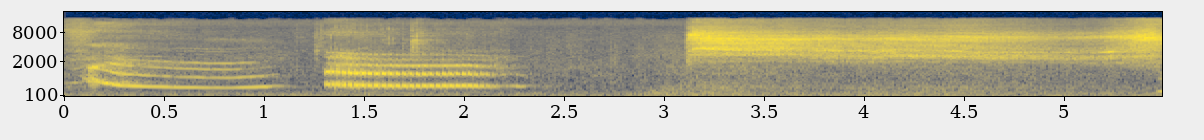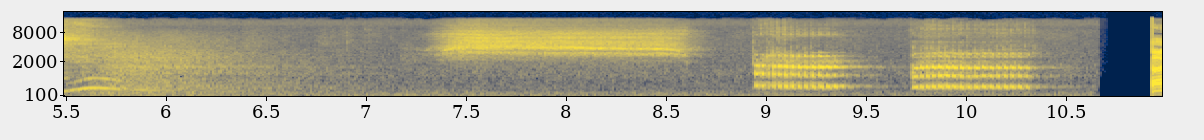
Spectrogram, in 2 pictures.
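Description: Mouth-made jet noises for a toy jet being flown around by hand: a falling whine, a held note, two long whooshing hisses, a short rising-and-falling squeal in the middle and short pitched bursts near the end.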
